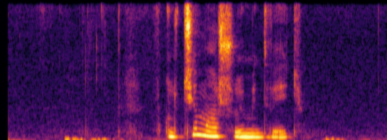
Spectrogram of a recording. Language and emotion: Russian, sad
